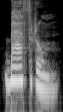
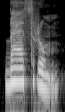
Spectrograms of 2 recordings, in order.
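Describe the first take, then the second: The two takes are said the same way.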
